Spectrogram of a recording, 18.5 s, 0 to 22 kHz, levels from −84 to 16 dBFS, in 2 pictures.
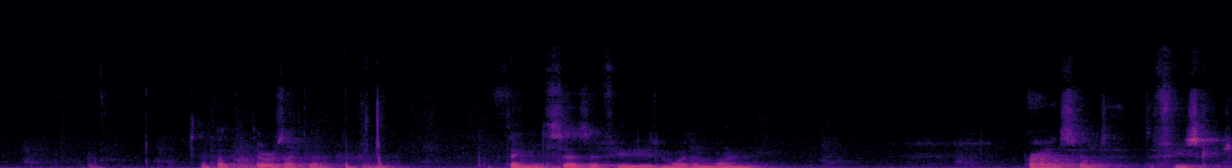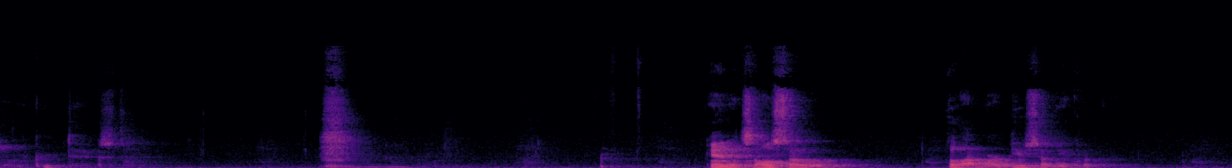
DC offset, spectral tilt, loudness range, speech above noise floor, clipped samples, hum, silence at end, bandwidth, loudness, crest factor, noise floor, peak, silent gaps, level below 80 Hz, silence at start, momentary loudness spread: under 0.1%; -5.5 dB/octave; 15 LU; 27 dB; under 0.1%; none; 0.2 s; 16 kHz; -36 LUFS; 24 dB; -61 dBFS; -14 dBFS; none; -58 dBFS; 0.2 s; 25 LU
